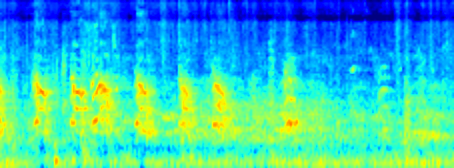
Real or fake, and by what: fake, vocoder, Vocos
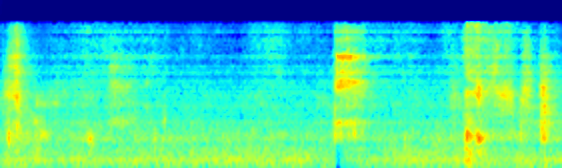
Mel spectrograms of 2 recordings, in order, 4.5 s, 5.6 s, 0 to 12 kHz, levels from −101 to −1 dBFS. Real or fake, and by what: fake, vocoder, Vocos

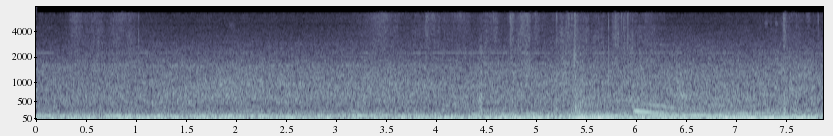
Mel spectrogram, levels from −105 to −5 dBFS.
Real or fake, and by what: real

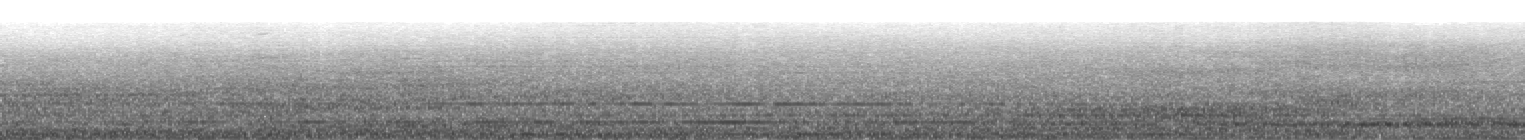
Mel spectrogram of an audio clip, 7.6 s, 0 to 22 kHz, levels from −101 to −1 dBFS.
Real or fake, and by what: real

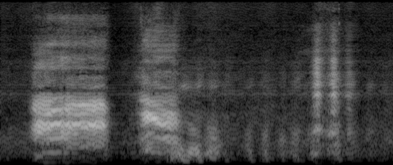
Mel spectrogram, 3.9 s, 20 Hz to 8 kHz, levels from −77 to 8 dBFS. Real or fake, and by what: fake, vocoder, Vocos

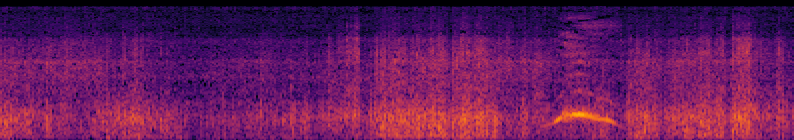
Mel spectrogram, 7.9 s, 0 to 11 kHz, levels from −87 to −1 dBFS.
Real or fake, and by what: real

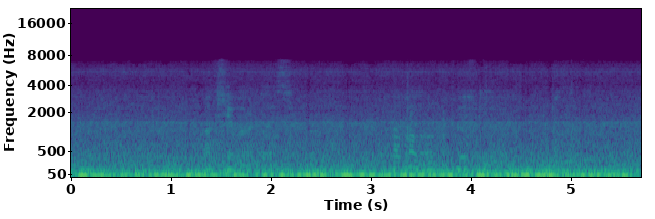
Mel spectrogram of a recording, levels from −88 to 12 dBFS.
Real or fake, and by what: fake, vocoder, Vocos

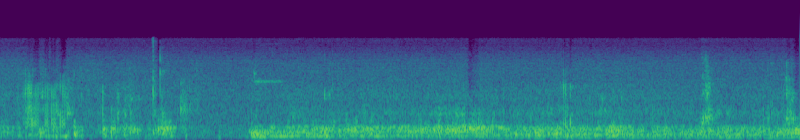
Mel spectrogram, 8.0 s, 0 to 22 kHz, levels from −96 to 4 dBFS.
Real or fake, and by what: fake, vocoder, Vocos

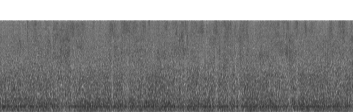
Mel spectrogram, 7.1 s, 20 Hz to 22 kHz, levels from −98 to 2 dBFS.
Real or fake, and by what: real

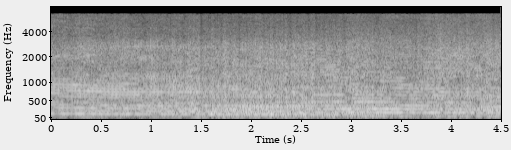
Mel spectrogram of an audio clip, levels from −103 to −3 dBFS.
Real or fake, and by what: real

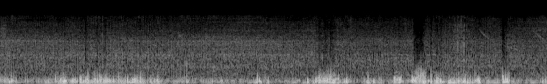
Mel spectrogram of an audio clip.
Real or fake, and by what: fake, vocoder, Vocos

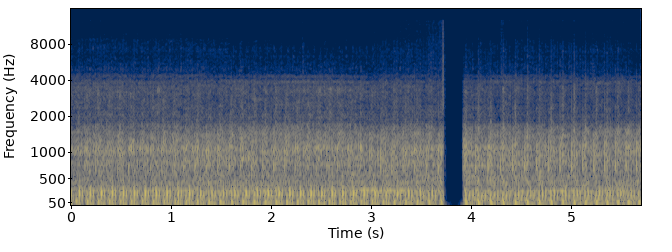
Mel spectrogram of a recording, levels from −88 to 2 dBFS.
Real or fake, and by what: fake, vocoder, Vocos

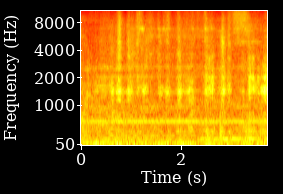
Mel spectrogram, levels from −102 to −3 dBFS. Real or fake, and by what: fake, vocoder, Vocos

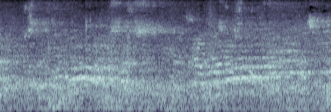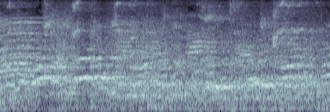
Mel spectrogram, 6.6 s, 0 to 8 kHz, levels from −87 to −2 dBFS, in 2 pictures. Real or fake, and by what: fake, vocoder, Vocos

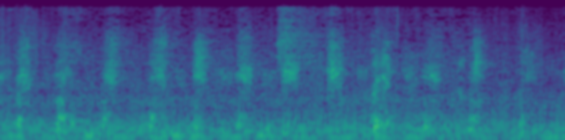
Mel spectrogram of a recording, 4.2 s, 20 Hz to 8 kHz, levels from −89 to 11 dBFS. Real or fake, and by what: fake, vocoder, Vocos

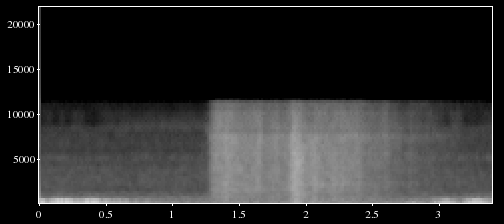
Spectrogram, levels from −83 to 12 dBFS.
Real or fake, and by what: fake, vocoder, Vocos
